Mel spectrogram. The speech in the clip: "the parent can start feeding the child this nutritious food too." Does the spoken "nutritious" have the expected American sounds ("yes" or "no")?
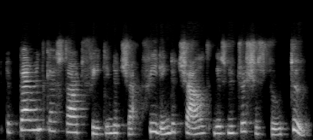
yes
